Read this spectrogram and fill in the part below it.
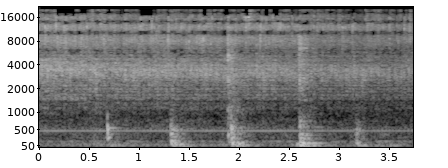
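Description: Butter melts and sizzles in a frying pan before bread goes in for French toast. A steady, close hiss runs throughout, with about five short scraping or stirring knocks spaced across it.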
